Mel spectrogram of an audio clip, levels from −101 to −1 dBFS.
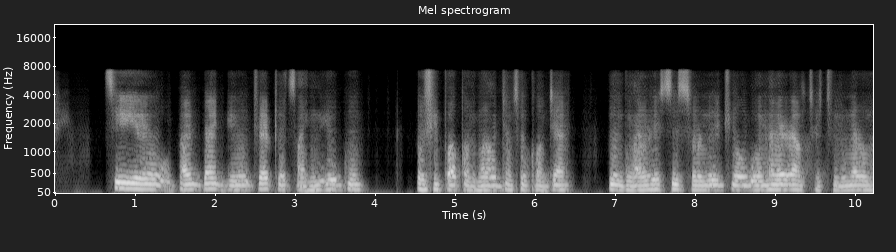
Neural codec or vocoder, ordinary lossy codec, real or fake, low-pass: codec, 16 kHz, 0.5 kbps, FreqCodec, smaller model; none; fake; 7.2 kHz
